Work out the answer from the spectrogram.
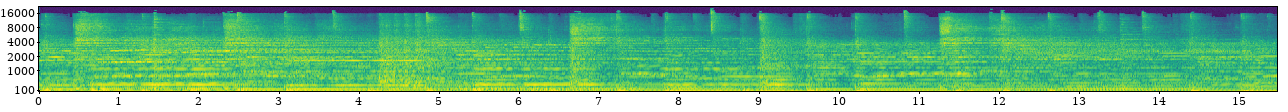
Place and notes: moers, moers festival, tent atmo and announcement - moers, moers festival, fred frith - cosa brava and final applaus
soundmap nrw - social ambiences and topographic field recordings
Moers, Germany, 4 June 2010, 11:34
